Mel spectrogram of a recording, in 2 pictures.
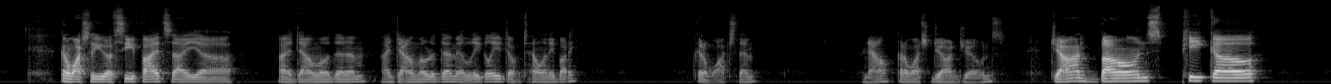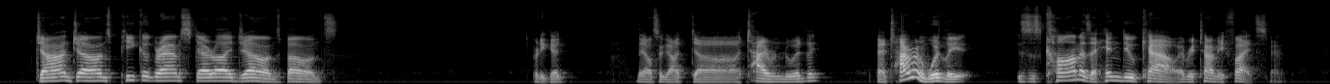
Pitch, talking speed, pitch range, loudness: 125 Hz, 140 wpm, 110-160 Hz, -23 LUFS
